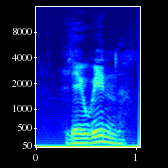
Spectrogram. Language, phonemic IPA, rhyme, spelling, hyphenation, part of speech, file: Dutch, /leːu̯ˈ(ʋ)ɪn/, -ɪn, leeuwin, leeu‧win, noun, Nl-leeuwin.ogg
- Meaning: lioness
